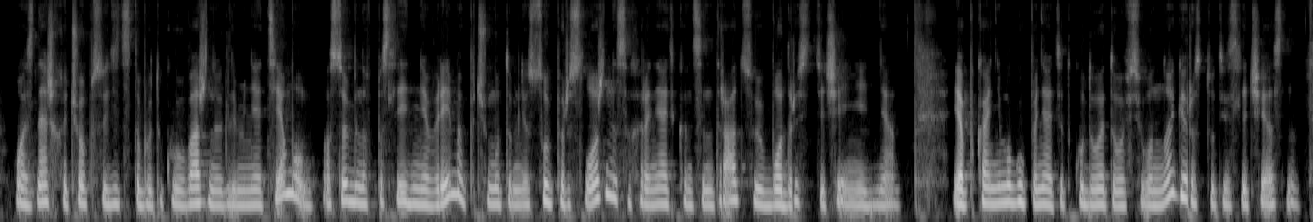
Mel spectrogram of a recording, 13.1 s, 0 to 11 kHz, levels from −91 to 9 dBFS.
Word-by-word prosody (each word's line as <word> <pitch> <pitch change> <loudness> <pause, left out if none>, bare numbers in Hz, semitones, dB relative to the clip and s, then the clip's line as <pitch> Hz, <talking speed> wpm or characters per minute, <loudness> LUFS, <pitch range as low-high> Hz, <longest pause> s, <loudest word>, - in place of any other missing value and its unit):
Ой, 200 -3 +3
знаешь, 210 +4 +1
хочу 195 +3 -2
обсудить 190 -1 -3
с - - -14
тобой 180 -2 -1
такую 185 -3 -3
важную 195 -1 +2
для 185 +1 -1
меня 180 0 0
тему. 275 - +1
Особенно 205 0 +1
в - - -27
последнее 195 -2 +1
время 230 - +3
почему-то 190 -2 -3
мне 185 +1 -1
супер 200 0 0
сложно 250 - +2
сохранять 195 -3 -2
концентрацию 205 +4 -1
и - - 0
бодрость 185 +3 +1
в - - -44
течение 90 - -2
дня. 180 +2 -4 0.6
Я 190 - +9
пока 190 +3 0
не 195 +1 +3
могу 215 +1 +4
понять, 190 -2 0
откуда 185 -3 -2
у - - +4
этого 175 -2 +1
всего 175 +1 -3
ноги 265 - +3
растут, 195 -6 -2
если 185 -1 -3
честно. 190 +2 -3
190 Hz, 180 wpm, -26 LUFS, 180-210 Hz, 0.6 s, Я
